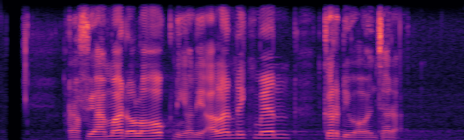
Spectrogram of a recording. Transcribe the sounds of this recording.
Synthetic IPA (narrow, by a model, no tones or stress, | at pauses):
rafiahmadɔlɔɦɔk̚niŋaliʔa̰lanrik̚mɛnkɨrdiwawaɲt͡ʃaɾa̰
